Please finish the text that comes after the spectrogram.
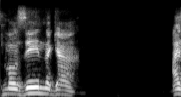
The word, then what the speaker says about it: Mosin: you hear people say everything like I say Mosin right just because I want to it's actually mozian it's moseying the gun I say Mosin Nagant and I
